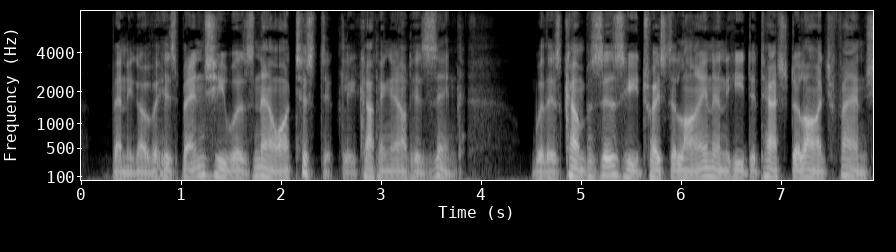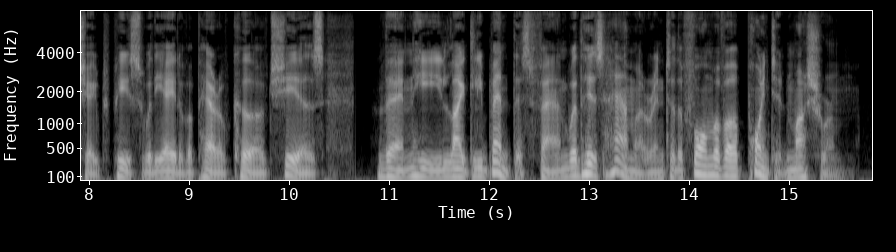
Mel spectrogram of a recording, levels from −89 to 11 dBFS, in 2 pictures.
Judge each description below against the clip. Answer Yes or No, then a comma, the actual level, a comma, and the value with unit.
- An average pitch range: Yes, average, 4.5 semitones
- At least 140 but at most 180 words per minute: No, average, 195 wpm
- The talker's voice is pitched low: Yes, very low, 90 Hz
